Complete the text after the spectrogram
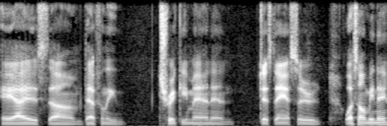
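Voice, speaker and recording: A man with a very deep, low pitch speaks at a moderate pace with ordinary pitch variation and long, frequent pauses, on a very clean recording with a silent background. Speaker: podcast host. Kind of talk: casual banter, reading listener letters.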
